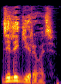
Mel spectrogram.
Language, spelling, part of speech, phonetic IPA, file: Russian, делегировать, verb, [dʲɪlʲɪˈɡʲirəvətʲ], Ru-делегировать.ogg
- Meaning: 1. to send as a delegate 2. to delegate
